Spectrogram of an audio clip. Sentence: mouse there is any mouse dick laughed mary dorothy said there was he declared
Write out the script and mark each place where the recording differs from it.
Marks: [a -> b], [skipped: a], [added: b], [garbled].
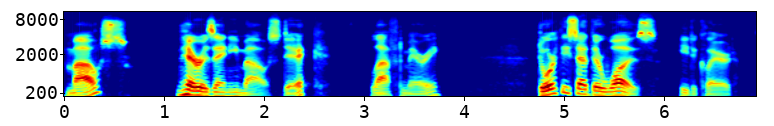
mouse there is any mouse dick laughed mary dorothy said there was he declared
